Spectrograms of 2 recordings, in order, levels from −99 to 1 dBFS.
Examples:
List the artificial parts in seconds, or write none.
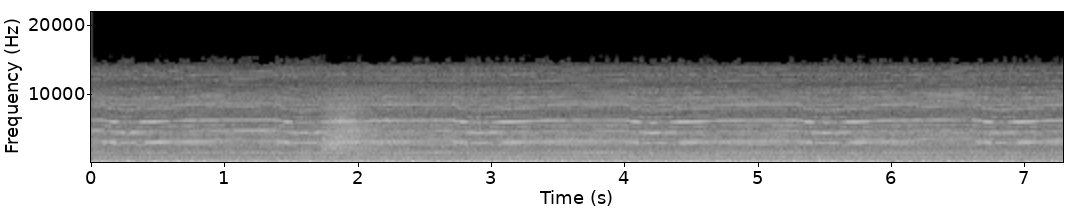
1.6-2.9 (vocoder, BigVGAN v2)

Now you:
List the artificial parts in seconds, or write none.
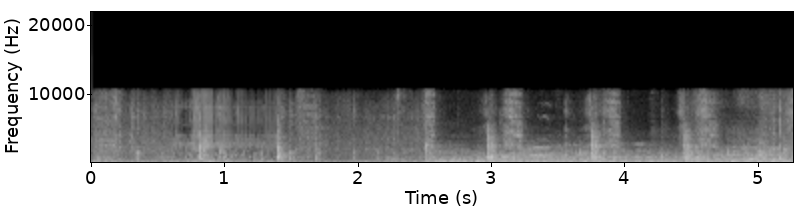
0.6-1.4 (vocoder, BigVGAN v2)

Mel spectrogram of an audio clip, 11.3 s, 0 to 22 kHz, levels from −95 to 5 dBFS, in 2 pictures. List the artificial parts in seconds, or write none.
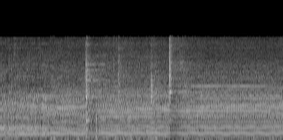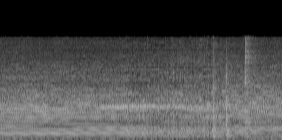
0.0-1.0 (vocoder, HiFi-GAN); 8.2-10.1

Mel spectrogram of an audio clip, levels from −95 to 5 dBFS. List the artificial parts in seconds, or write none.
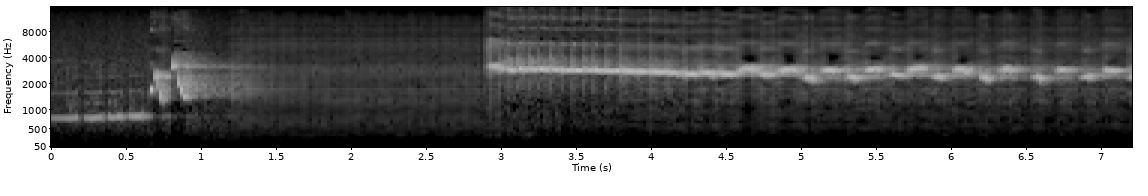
1.2-3.0 (vocoder, BigVGAN v2); 3.8-7.2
